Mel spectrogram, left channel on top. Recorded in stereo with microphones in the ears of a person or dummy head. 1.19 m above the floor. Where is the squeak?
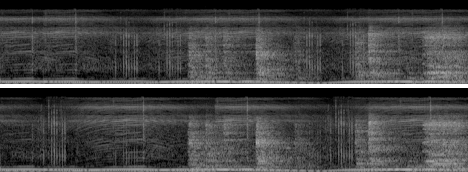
25° left (ahead or behind), 1.5 m.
